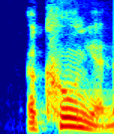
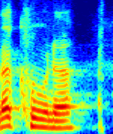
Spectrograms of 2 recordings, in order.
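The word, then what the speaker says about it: Acuña: So for that reason, I'm going to bench Juan Soto, and I'm going to start Ronald Acuna Jr. Acuna, not Acuna, Acuna. And you know how I learned to pronounce that? Bryce Harper. Bryce Harper taught me that one.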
